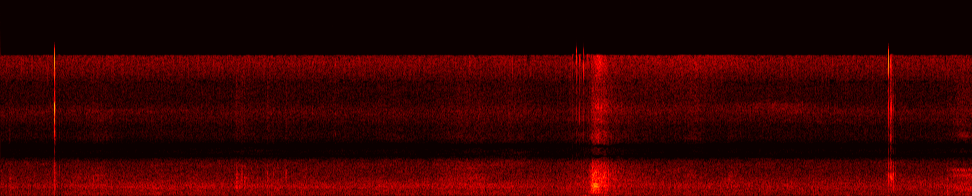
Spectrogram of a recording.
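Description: A fishing reel whirs softly as line is wound in.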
